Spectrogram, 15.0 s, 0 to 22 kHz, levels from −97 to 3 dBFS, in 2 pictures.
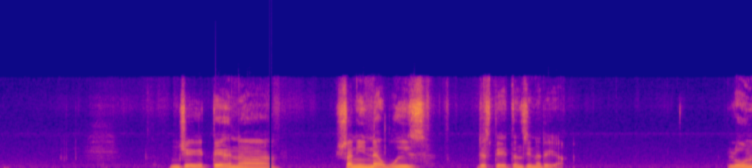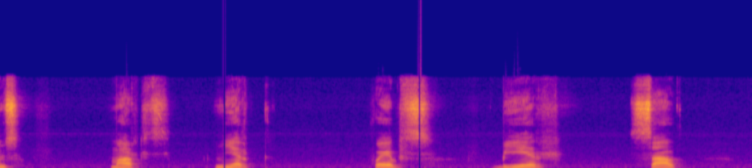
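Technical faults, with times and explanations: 2.69–2.72 s, 9.75–9.78 s and 11.70–11.73 s: block of digital silence. The speech drops to silence for about 23 ms each time, with no fade in or out, so you hear a short hole. Same length every time, which fits a 1024-sample buffer not being filled in time.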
